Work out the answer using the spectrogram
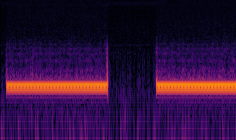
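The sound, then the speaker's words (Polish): A telephone call rings without being answered: a steady, low electronic ringback tone sounds for about a second, stops for a short gap, then sounds again, alone and at an even level. “Wydział Komunikacji, jak słyszę, nie odebrał.”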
